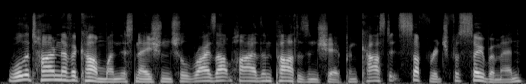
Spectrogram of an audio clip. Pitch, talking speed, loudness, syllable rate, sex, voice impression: 150 Hz, 240 wpm, -20 LUFS, 5.9 syllables/s, male, very masculine, slightly young, very adult-like, slightly thick, slightly tensed, slightly powerful, bright, hard, clear, fluent, slightly cool, intellectual, very refreshing, sincere, slightly calm, slightly friendly, slightly reassuring, unique, slightly wild, slightly sweet, lively, slightly intense, slightly sharp, light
